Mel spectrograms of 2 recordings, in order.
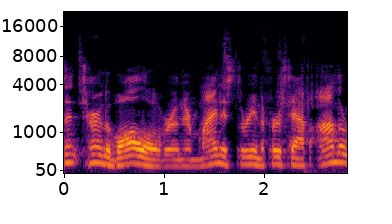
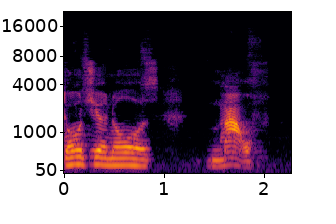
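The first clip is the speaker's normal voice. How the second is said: attempted Minnesota accent; 2 semitones lower than usual. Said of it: "if that's a Minnesota accent or not".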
